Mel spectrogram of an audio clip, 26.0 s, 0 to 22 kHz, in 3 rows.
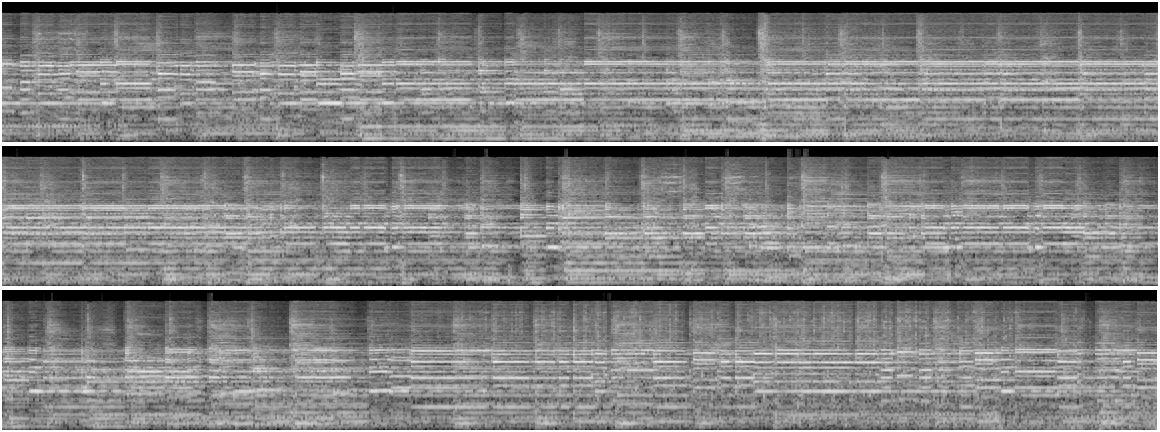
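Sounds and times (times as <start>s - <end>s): guitar background music: 0.0s - 26.0s.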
